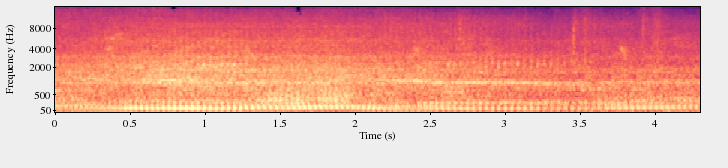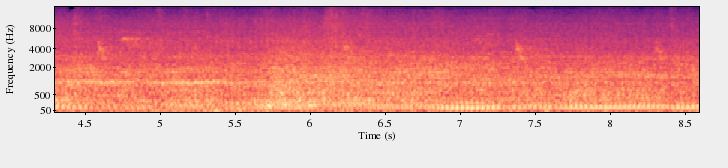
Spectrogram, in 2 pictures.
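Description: Street ambience with a motor vehicle engine running close by, loudest about a second in and then slowly easing off.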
